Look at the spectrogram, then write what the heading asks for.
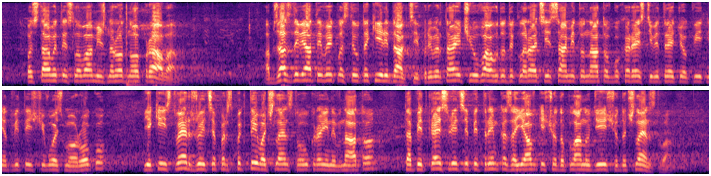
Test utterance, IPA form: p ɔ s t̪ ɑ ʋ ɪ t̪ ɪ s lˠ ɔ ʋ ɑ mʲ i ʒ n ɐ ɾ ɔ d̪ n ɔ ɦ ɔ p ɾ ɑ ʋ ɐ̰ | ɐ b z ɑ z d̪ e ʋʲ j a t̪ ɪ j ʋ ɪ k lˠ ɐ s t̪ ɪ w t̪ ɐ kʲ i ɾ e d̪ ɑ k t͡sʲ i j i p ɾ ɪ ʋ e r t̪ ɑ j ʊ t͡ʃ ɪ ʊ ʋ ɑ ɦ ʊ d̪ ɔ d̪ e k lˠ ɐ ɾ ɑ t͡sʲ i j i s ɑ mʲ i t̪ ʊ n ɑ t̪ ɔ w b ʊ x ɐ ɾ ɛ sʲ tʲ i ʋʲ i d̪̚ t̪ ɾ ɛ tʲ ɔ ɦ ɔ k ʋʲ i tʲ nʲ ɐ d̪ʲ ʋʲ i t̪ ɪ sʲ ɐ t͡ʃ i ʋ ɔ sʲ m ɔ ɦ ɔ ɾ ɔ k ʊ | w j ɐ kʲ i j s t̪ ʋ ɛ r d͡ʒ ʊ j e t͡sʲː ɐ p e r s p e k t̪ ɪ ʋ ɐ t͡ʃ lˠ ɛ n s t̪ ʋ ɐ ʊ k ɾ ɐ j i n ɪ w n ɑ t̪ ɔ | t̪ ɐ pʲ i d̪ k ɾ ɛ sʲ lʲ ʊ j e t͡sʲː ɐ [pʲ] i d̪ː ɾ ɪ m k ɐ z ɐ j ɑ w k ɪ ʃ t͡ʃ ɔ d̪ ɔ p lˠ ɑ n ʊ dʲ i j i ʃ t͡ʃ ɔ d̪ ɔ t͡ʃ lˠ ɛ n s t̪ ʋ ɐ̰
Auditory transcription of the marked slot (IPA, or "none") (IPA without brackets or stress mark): pʲ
